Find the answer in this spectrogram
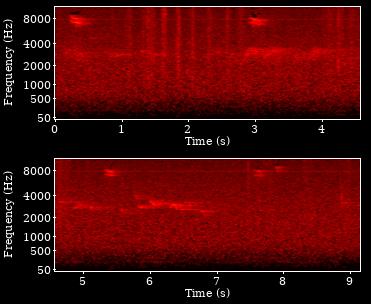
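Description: Quiet rural meadow ambience with faint, distant bird calls: a handful of short, very high chirps spread through, and a thin wavering song in the middle, over a steady soft hiss. A patch of soft ticking comes a little over a second in.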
